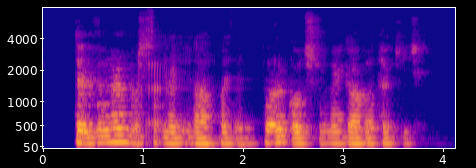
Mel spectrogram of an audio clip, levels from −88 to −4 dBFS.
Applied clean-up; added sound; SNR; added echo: neural mask model DeepFilterNet 3.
